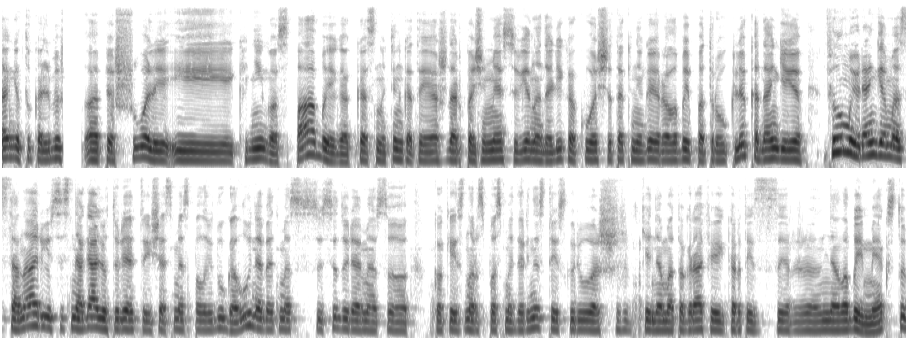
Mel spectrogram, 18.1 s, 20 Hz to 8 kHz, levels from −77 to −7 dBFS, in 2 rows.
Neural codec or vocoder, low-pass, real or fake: none; 7.2 kHz; real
